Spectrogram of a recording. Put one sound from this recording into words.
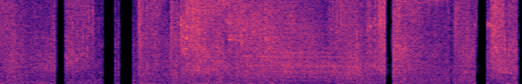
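Fiery blasts roar and crackle in a burst of combat.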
